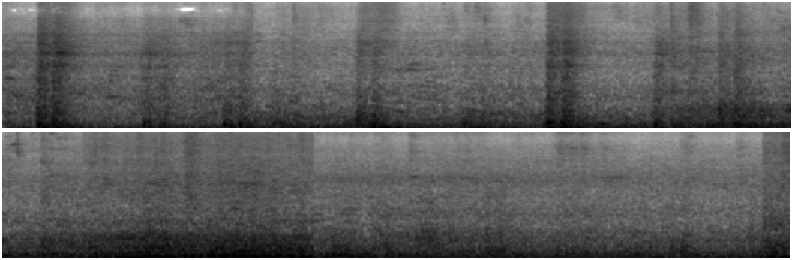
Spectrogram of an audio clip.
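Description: Passenger train running, heard from inside the car: a steady rumble of wheels on the rails with a sharp clack now and then from the track. The rumble grows louder about six seconds in.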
